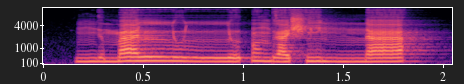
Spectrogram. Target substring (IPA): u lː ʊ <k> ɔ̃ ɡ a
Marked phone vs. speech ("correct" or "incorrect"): incorrect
